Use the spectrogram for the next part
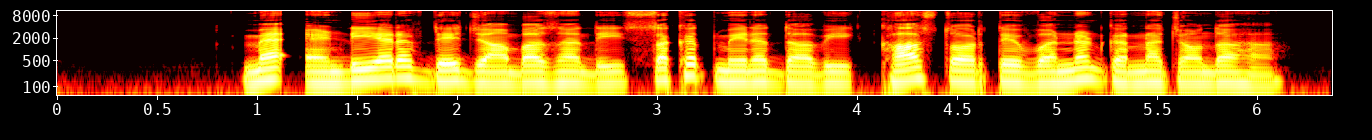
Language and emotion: Punjabi, neutral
